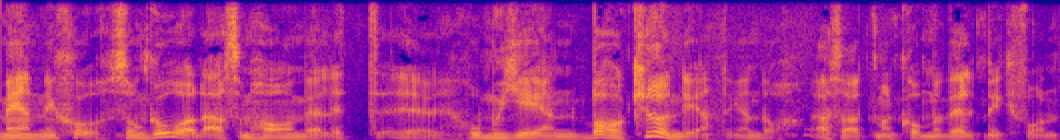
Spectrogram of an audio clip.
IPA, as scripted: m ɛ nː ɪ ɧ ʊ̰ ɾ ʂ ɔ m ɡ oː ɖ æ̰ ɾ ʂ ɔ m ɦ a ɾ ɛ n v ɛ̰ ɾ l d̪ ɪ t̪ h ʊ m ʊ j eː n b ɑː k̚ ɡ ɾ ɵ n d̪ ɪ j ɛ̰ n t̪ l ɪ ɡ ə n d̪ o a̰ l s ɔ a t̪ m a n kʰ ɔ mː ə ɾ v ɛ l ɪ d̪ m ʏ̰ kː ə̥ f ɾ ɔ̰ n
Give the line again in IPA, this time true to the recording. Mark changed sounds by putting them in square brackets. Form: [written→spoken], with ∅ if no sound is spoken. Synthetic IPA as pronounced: m ɛ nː ɪ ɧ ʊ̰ ɾ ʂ ɔ m ɡ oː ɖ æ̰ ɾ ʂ ɔ m ɦ a ɾ ɛ n v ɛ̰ [ɾ→∅] l d̪ ɪ t̪ h ʊ m ʊ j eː n b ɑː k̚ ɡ ɾ ɵ n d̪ ɪ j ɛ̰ n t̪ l ɪ ɡ ə n d̪ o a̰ l s ɔ a t̪ m a n kʰ ɔ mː ə ɾ v ɛ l ɪ [d̪→t̪] m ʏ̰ kː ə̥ f ɾ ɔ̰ n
